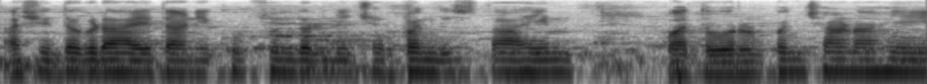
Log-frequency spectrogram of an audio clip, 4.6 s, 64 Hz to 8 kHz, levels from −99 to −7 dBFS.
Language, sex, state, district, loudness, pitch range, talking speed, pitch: Marathi, male, Maharashtra, Dhule, -20 LUFS, 125-130 Hz, 180 wpm, 130 Hz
